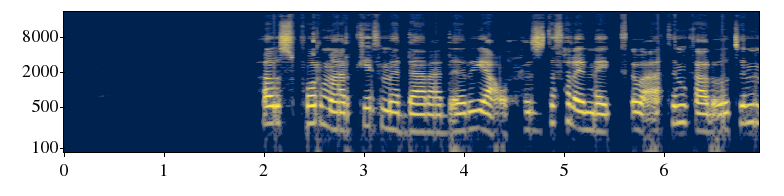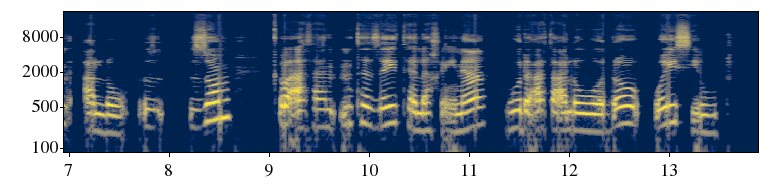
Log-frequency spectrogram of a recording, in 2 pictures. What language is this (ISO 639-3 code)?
tir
